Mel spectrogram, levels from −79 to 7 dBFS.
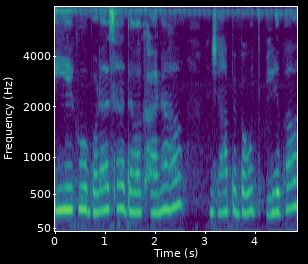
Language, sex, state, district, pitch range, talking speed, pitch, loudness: Bhojpuri, female, Uttar Pradesh, Varanasi, 260-300 Hz, 135 wpm, 285 Hz, -19 LUFS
